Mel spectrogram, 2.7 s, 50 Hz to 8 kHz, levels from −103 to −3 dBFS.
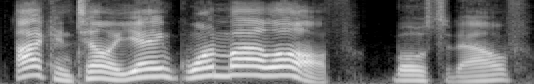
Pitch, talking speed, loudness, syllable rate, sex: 195 Hz, 225 wpm, -16 LUFS, 5.2 syllables/s, male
